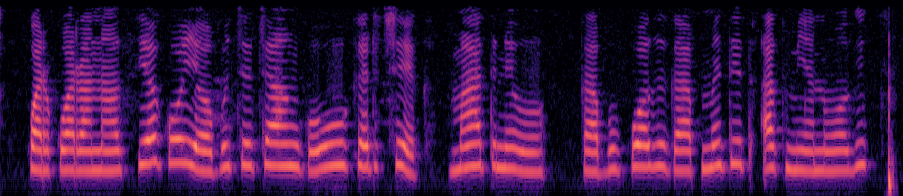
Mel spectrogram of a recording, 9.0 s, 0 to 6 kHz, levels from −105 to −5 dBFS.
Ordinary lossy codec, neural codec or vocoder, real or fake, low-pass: none; none; real; 5.4 kHz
